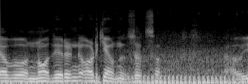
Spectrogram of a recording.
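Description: A man talking over the steady drone of a dirt bike engine running as he rides.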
